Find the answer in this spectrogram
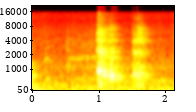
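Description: A brief vocal sound from a woman about a second in, in two short parts, cough-like, with no clear words.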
